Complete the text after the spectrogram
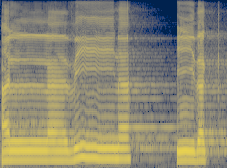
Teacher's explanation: huruf Z dipanjangkan 2 harokat karena di depannya terdapat ya sukun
